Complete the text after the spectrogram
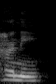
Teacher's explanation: بہت زیادہ پریشر یا ہوا کے ساتھ نہیں، بہت زیادہ آپ نے کوشش نہیں کرنی ہے، کیونکہ یہ اقصت الحلق یعنی deepest part of the throat بالکل باٹم سے ادا ہوتا ہے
